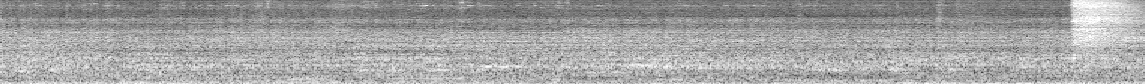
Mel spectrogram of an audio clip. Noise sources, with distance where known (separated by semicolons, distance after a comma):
engine of unclear size, far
